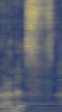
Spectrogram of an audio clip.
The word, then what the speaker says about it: anise: choice was star anise which you can say is star anise or star anise star enes both pronunciations are correct so if nothing else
